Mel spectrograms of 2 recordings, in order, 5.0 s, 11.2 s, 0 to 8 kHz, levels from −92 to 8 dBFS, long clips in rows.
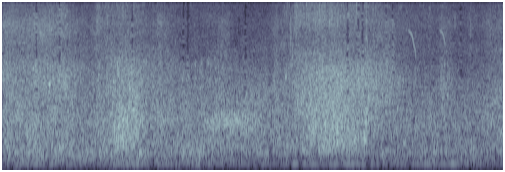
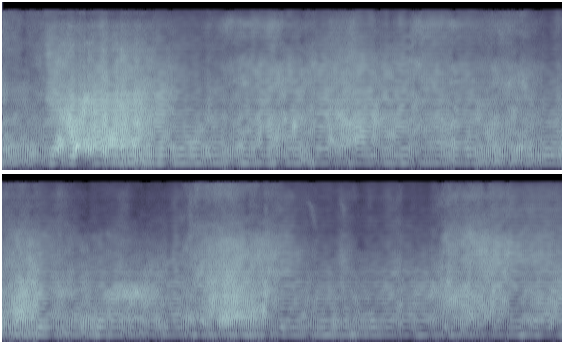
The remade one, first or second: second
